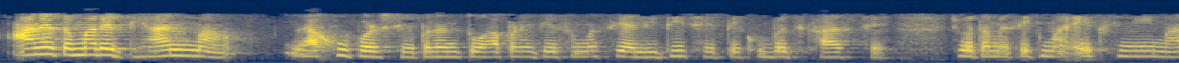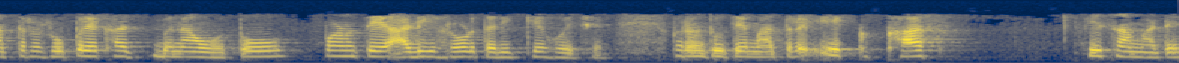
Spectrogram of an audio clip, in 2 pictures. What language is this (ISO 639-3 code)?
guj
